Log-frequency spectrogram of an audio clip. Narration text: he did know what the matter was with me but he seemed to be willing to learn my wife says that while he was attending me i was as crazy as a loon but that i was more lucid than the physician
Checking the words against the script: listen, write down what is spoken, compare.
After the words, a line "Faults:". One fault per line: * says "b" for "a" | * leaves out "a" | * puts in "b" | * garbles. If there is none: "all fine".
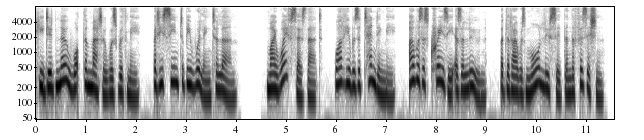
he did know what the matter was with me but he seemed to be willing to learn my wife says that while he was attending me i was as crazy as a loon but that i was more lucid than the physician
Faults:
all fine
